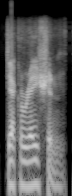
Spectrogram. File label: "decoration", American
